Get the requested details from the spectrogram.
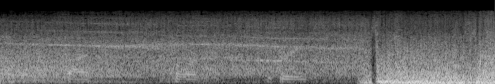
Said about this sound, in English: That noise represented twice the thrust of the rocket that sent men to the moon.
